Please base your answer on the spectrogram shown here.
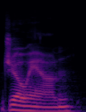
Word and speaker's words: Joan: So looking at the woman's name, Joan, letters OA say the O diphthong, the O vowel.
